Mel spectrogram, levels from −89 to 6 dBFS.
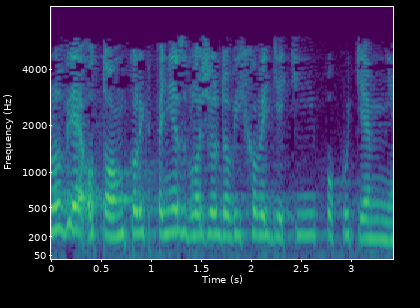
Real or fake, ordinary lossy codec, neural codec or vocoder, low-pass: real; MP3, 24 kbps; none; 7.2 kHz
